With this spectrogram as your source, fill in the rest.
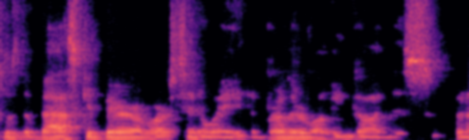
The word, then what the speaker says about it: Arsinoe: Arsinoe. Arsinoe, like no way.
